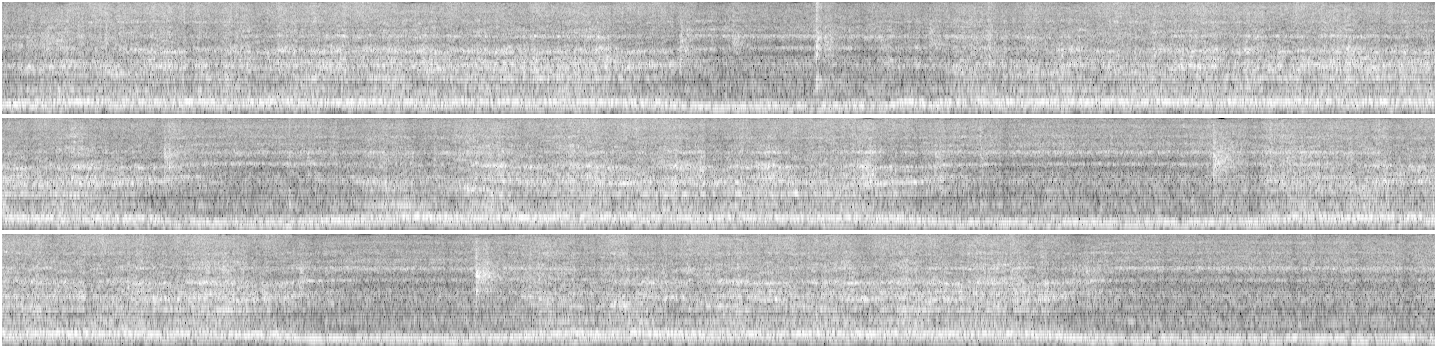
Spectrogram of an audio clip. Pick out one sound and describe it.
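A gas wok burner roars.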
